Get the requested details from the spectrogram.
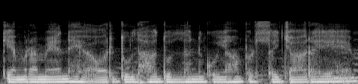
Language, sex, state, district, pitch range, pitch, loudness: Hindi, male, Himachal Pradesh, Shimla, 115-120 Hz, 115 Hz, -14 LUFS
